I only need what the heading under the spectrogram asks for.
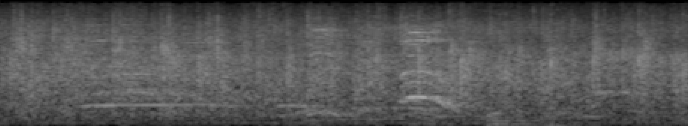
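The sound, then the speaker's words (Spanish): Congregation applause during an evangelical church service: a dense, steady wash of clapping hands that holds at an even level throughout, with a few raised voices calling out over it. “Dale un aplauso a Cristo y yo sigo para adelante. Dáselo más fuerte, me quedo ahí.”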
